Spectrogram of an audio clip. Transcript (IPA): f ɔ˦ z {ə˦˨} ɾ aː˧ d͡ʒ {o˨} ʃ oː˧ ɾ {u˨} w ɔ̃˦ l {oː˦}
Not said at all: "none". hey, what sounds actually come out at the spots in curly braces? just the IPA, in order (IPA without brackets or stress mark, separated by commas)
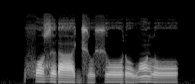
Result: ə˦, o˨, o˨, oː˧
